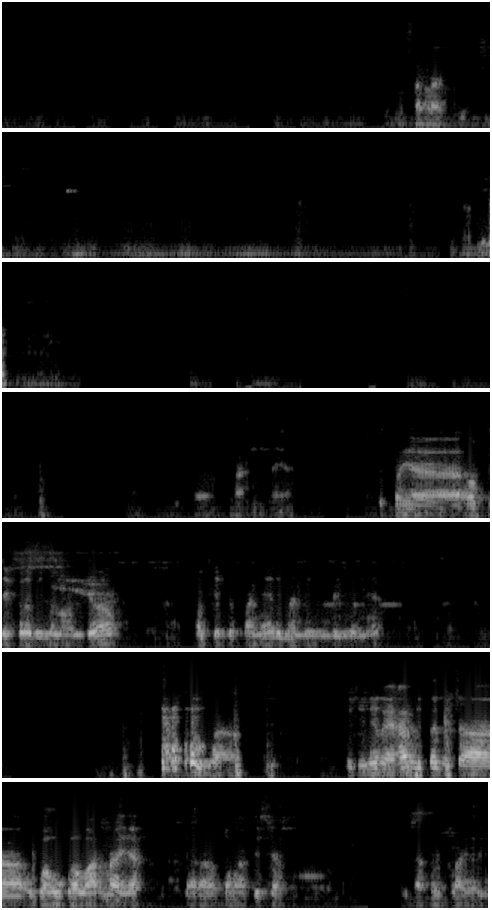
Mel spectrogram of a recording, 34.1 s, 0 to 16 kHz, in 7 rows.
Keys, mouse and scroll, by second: 8.0 Return, 11.4 click, 25.3 z, 29.7 v, 30.4 right click, 31.1 click, 32.0 right click, 32.6 click, 33.9 right click.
